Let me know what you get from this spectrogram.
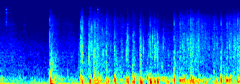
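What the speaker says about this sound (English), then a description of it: "We need this infantry unit firing at that approaching Confederate unit." Civil War infantry volleys crackle in Grand Tactician: The Civil War, a loud sharp report followed by a dense, ragged ripple of musket shots layered close together.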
